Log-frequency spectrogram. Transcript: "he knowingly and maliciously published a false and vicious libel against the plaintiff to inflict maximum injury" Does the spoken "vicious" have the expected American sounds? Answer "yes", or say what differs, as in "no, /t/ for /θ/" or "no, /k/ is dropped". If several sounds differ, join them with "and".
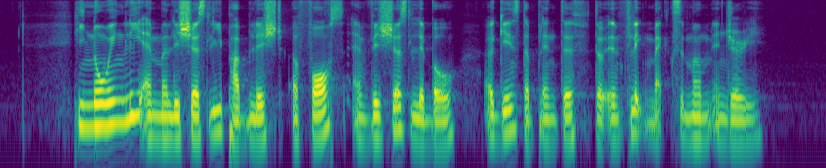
yes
